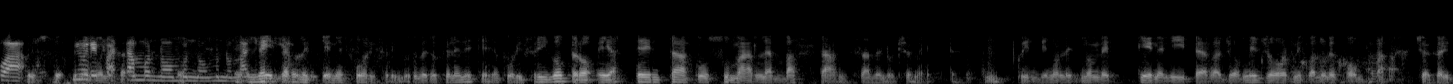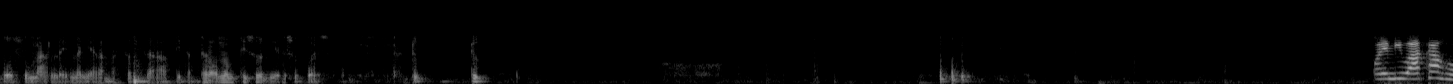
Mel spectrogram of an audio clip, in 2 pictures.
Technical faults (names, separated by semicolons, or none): G.723.1 codec; speech suppressed in double talk; echo leak; VoIP packet loss concealed by the speech codec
